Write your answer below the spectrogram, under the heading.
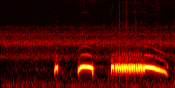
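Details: Spotted dove calling to stimulate other doves to coo: a brief low note, a doubled note, then a long, steady, hollow coo that slides downward at the end. The background is quiet.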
